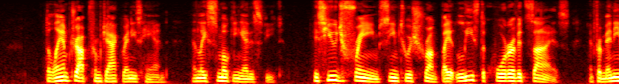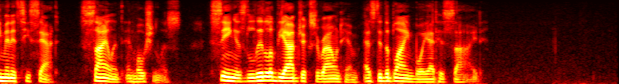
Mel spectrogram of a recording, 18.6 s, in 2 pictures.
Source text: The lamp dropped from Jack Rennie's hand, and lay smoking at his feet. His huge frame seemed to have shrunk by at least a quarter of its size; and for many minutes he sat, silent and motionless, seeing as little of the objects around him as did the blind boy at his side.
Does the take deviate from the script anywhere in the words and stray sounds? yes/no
no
